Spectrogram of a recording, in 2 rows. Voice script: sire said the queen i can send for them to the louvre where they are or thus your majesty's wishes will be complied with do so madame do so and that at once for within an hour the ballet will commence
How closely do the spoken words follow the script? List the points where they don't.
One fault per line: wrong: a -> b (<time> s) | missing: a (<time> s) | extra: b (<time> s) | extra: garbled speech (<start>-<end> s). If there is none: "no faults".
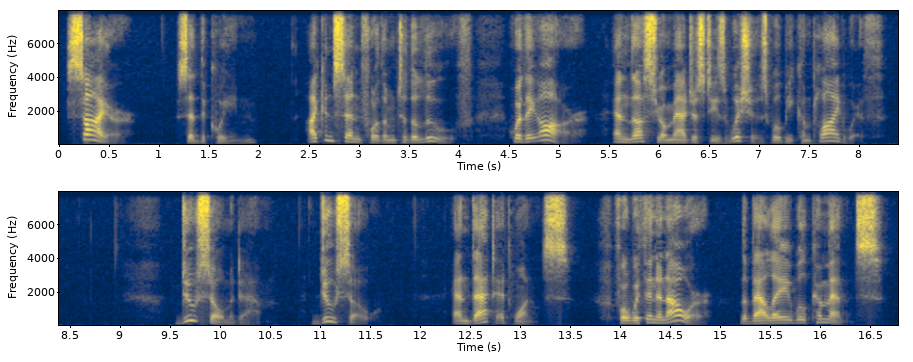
wrong: or -> and (5.5 s)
